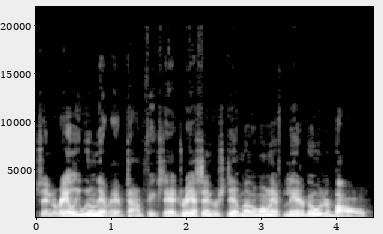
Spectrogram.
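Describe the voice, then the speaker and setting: A man's voice: a little high, animated, fast talker, darkish tone, muffled recording. A man voicing a thin, indignant but sympathetic mouse in a children's storybook.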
